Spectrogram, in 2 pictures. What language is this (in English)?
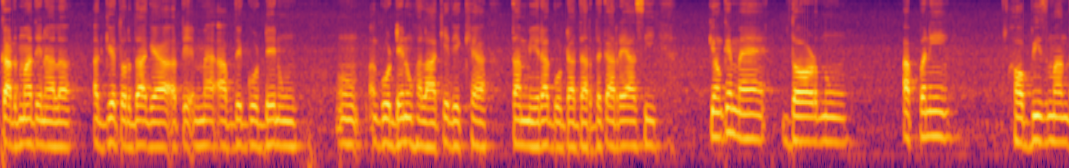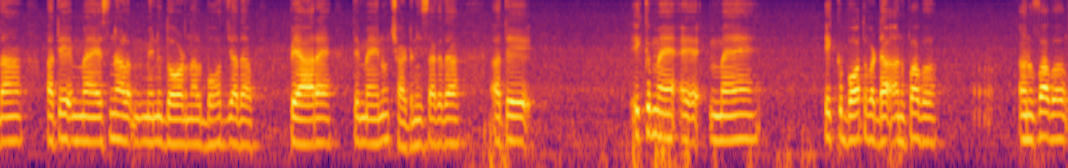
Punjabi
